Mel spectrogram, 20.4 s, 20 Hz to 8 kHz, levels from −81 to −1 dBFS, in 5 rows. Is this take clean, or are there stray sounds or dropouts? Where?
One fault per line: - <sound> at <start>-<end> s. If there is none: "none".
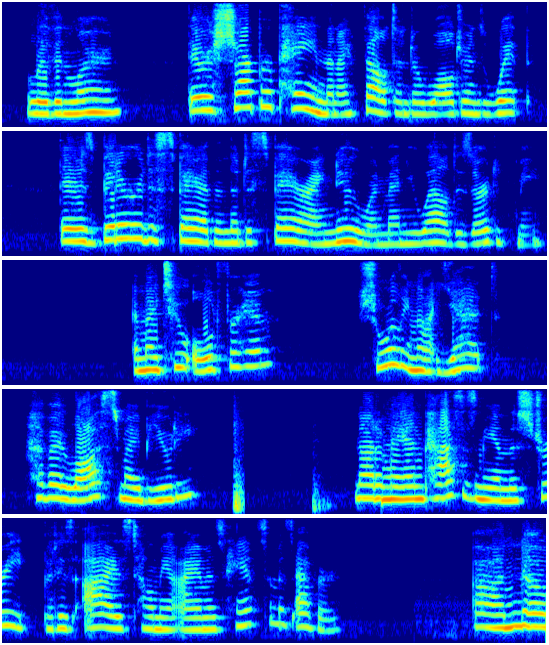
none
